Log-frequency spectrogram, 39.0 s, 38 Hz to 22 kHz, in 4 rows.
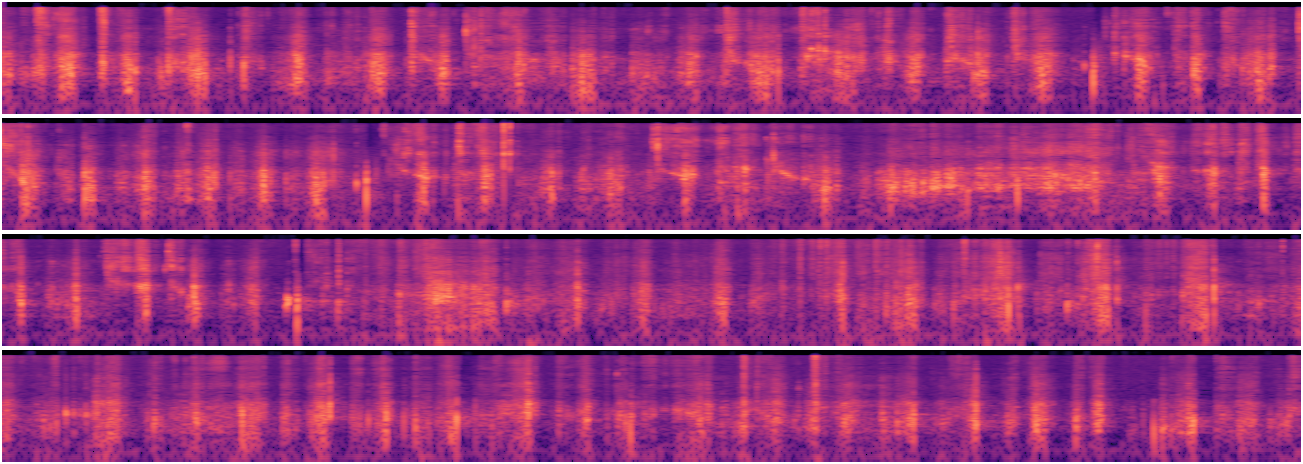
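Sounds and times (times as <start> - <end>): frost crunching: 0.2 - 37.0
scraping on frost: 16.3 - 19.0.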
